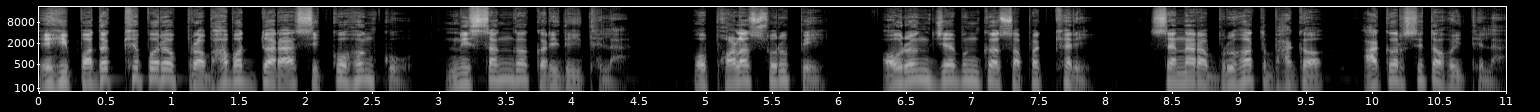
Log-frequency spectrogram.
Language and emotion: Odia, neutral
